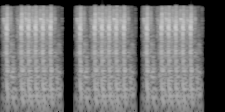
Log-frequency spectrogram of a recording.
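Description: Typing sound effect: rapid keystroke clicks in three bursts of about half a second each, separated by short pauses, as on-screen text is typed out.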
